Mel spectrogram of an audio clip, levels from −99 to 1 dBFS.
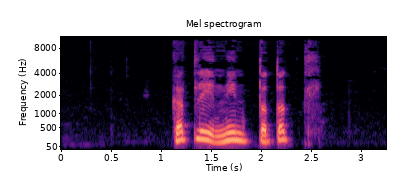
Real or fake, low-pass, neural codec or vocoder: real; 9.9 kHz; none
